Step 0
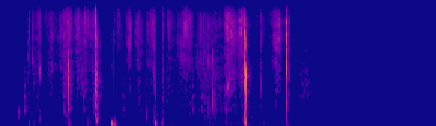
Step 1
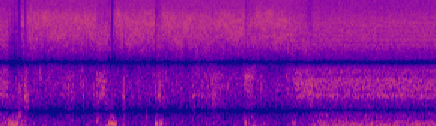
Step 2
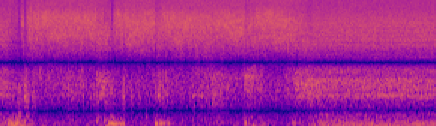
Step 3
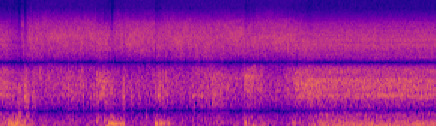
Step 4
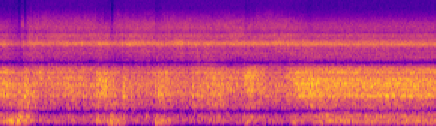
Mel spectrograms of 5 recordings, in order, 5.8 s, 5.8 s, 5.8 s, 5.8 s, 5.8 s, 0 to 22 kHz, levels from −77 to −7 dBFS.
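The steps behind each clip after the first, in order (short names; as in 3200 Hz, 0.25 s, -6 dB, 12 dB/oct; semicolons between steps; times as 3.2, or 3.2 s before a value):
infinite clipping; high shelf 2300 Hz +10 dB; fixed phaser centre 1200 Hz, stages 4; gain +5.5 dB
echo 0.105 s -6 dB; gain +6 dB
air absorption 100 m; gain +4.5 dB
reverb, pre-delay 3 ms, DRR -2.5 dB; gain +5.5 dB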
